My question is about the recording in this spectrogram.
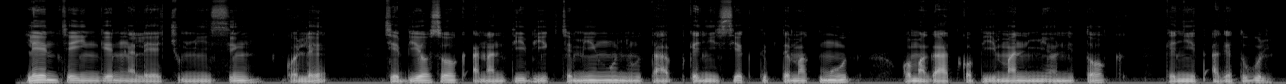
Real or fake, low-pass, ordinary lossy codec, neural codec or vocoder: fake; none; none; vocoder, 44.1 kHz, 128 mel bands every 256 samples, BigVGAN v2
